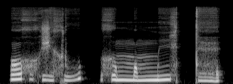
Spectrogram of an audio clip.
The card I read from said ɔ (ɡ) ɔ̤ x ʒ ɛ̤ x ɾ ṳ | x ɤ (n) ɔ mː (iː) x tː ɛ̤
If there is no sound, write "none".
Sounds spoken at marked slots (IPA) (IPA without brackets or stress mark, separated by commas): x, mː, iː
